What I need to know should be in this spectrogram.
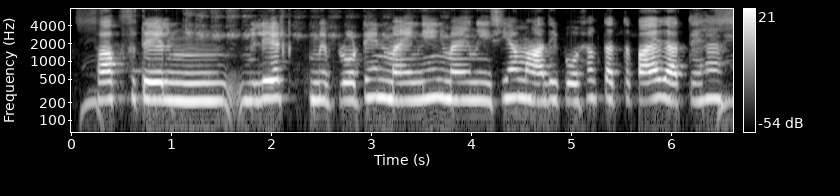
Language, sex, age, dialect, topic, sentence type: Hindi, female, 31-35, Awadhi Bundeli, agriculture, statement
